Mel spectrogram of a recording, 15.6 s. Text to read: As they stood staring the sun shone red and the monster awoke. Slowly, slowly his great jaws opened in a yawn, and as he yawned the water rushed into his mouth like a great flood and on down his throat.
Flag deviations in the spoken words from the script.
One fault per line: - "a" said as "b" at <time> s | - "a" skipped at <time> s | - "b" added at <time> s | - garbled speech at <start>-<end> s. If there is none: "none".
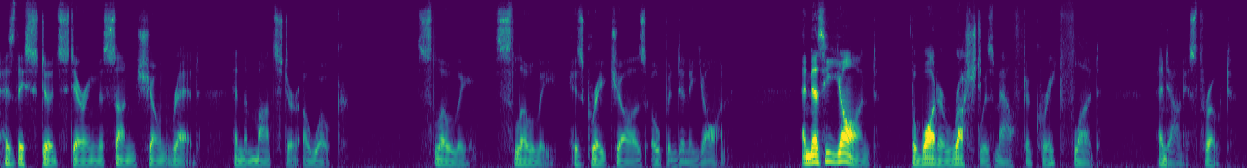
- "into" skipped at 12.3 s
- "like" skipped at 12.7 s
- "on" skipped at 14.6 s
